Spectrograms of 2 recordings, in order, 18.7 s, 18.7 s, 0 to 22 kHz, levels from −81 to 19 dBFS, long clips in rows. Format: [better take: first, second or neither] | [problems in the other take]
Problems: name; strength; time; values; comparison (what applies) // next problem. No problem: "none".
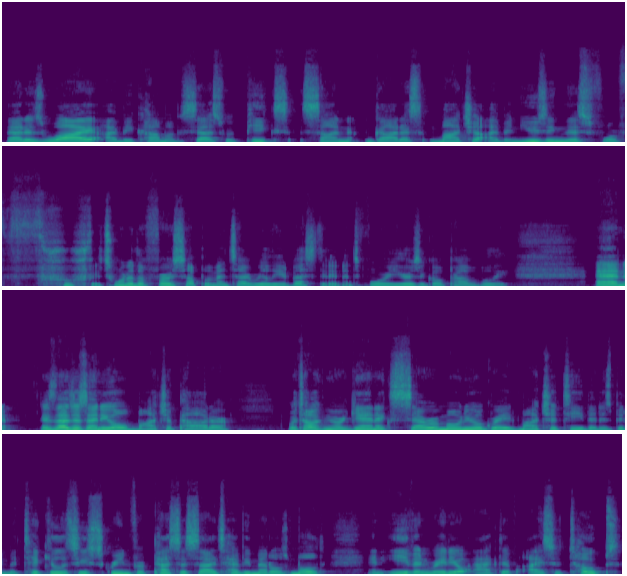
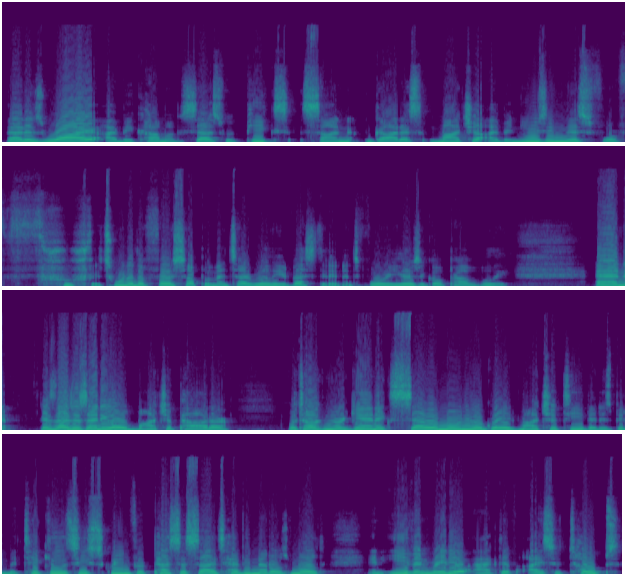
first | distortion; heavy; 14% of the sound clipped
